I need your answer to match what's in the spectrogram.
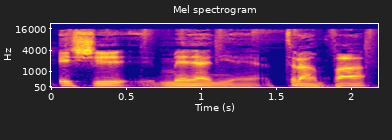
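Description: A man co-hosting a morning radio show, telling news stories in a dry, joking way with drawn-out pauses. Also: fairly low pitch, soft background music. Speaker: radio co-host.

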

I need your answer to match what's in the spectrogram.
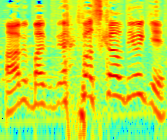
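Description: A man hosting a comedy radio show, joking and laughing through quick asides. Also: sits high, lively intonation, pushed and bright. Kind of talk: comic radio banter.

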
